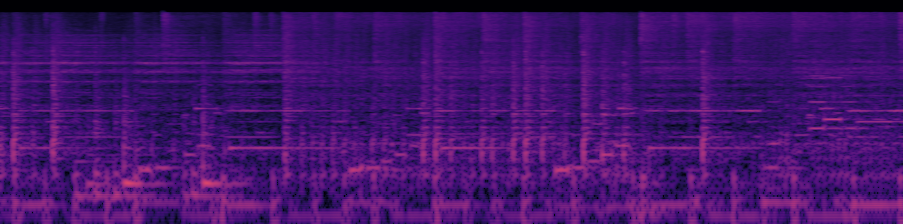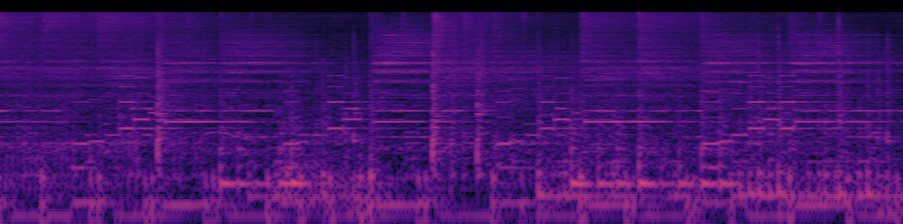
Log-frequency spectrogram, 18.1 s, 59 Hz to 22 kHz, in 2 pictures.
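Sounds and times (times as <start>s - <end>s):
drum kit cymbal and snare: 0.0s - 18.0s
electric guitar: 0.0s - 18.0s
organ bass line and chords: 0.0s - 18.0s.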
